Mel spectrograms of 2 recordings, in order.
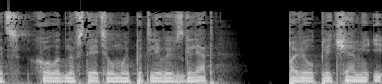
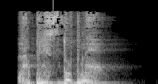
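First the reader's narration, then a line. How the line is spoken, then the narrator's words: Whispered. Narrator (Russian): шепнул я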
